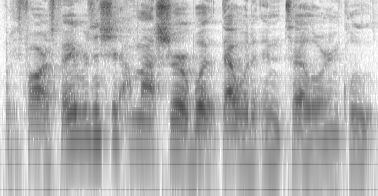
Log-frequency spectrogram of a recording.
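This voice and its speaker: A man's voice: mid-range voice, sing-song, fairly quick. A man with an American accent giving casual, off-the-cuff commentary as a host, slangy and conversational, often repeating himself. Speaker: host commentating on hip-hop news.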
